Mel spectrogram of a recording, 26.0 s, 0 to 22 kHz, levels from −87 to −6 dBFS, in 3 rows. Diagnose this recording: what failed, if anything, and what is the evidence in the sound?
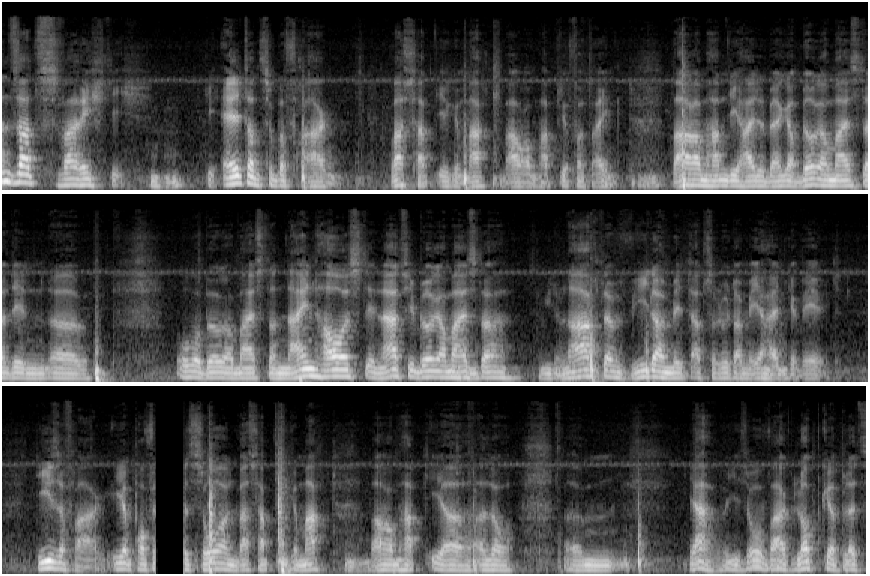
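A playback stall occurs at the playback stage. From 18.85 s to 19.14 s the sound stops mid-flow and the output goes silent for 293 ms before continuing. The likely cause is the player running out of data or its output thread being blocked.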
